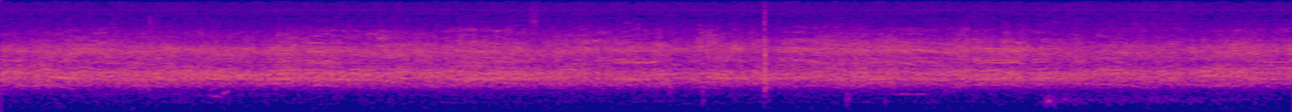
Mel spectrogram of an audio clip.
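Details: Geese in flight, with cranes, over a field between Bresewitz and Pruchten near Zingst, Germany: a dense, continuous chorus of many overlapping honking geese, a steady nasal wash with no gaps and no other sounds standing out.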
